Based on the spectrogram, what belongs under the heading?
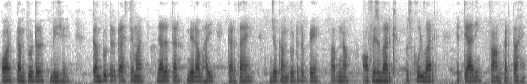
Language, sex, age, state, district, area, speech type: Hindi, male, 18-30, Madhya Pradesh, Seoni, urban, spontaneous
